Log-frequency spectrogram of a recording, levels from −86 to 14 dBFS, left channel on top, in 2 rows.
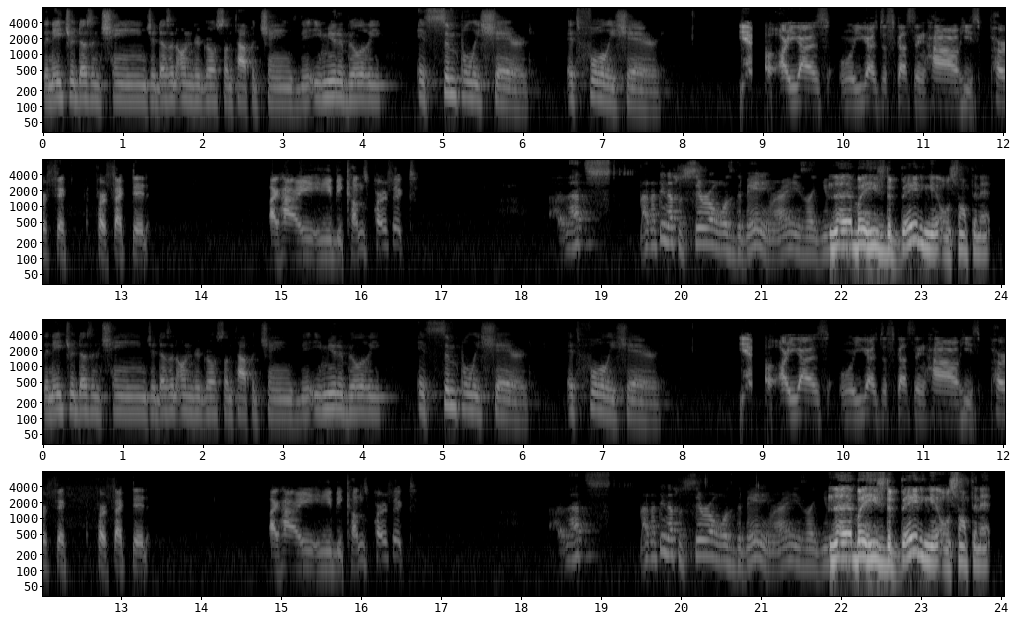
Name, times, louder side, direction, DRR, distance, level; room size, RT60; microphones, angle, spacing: voice 1, 0.0-4.4 4.7-6.1 6.5-7.7 18.4-19.1 19.5-22.5, left 3 dB, 75° left, 3.0 m, -42 dB
voice 2, 8.7-12.3 12.7-13.3 14.9-16.7, left 4 dB, 35° left, 4.1 m, -39 dB
voice 3, 21.8-23.9, right 2 dB, 45° right, 2.5 m, -28 dB
head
